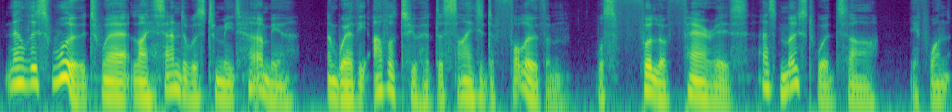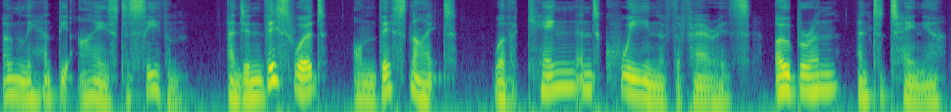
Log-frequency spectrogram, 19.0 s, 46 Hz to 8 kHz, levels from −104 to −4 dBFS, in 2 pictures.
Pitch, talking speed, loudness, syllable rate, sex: 100 Hz, 170 wpm, -22 LUFS, 4.4 syllables/s, male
